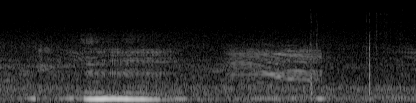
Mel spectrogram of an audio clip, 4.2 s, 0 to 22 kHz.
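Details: Rutting red deer in the Oostvaardersplassen, 15 October 2011: a short, loud, deep groan is followed by a longer, quieter, wavering roar, with two sharp clicks near the end.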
